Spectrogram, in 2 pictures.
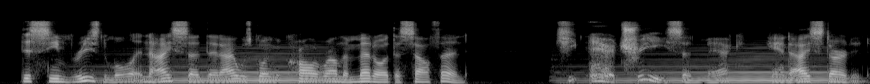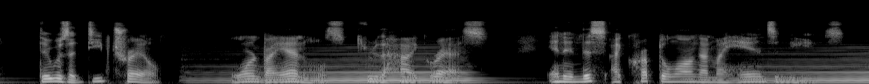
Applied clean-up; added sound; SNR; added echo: none; Bowed string instrument; 7 dB; none.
